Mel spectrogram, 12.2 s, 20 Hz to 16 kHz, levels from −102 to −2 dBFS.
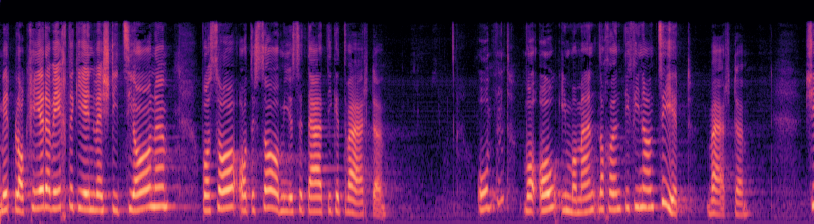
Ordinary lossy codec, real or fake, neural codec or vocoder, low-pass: none; real; none; 10.8 kHz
